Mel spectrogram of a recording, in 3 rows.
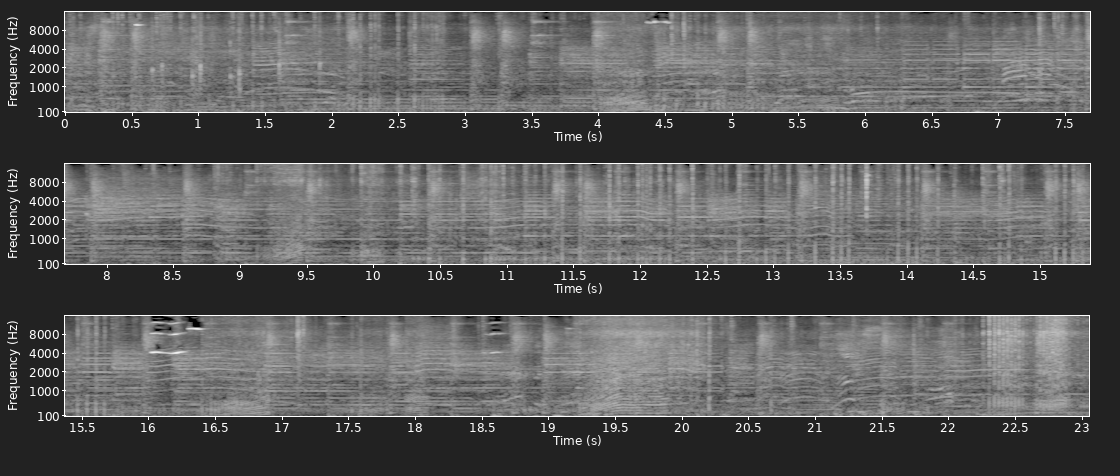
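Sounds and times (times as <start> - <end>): background music: 0.0 - 23.0
motorcycle engine revving: 0.0 - 23.0.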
